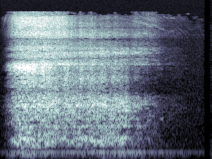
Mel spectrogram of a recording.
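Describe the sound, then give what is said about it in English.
A single long, deep breath taken during a guided self-love meditation: an airy, soft rush that swells quickly and then tapers away over about two seconds. “Let's all take a nice deep breath to ground ourselves in this space.”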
